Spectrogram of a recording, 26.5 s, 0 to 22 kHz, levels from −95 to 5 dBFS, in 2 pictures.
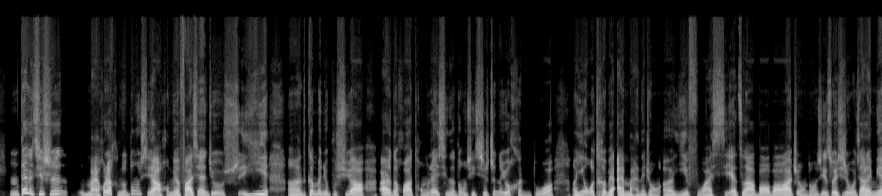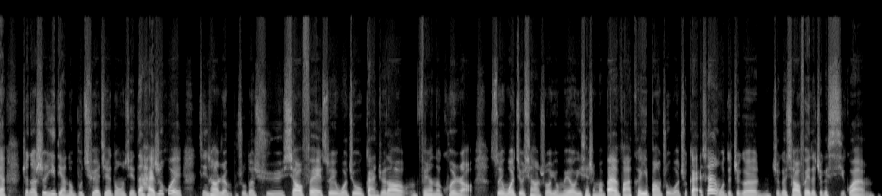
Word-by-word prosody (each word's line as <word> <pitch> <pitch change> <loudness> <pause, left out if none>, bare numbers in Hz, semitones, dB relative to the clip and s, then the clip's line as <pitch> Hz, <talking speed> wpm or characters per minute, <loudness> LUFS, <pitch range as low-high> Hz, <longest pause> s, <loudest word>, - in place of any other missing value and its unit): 嗯， 250 0 -4
但 410 0 +6
是 360 - +3
其 315 +3 0
实 320 0 -1 0.2
买 230 -3 +1
回 285 - +3
来 320 - +9
很 205 -10 -10
多 220 - -3
东 325 +7 -7
西 230 -11 -4
啊， 155 - +8
后 245 +8 -9
面 230 -2 +1
发 245 +1 +8
现 235 -5 0
就 205 -3 -3
是 - - -9
一， 270 +5 +1 0.3
嗯， 180 -1 0
根 295 0 +2
本 240 - -1
就 200 - -2
不 260 +5 -11
需 270 +3 -9
要， 245 -9 +7 0.2
二 285 -4 +5
的 215 - -1
话， 225 0 +4
同 190 0 -13
类 275 -1 +1
型 205 -4 -8
的 200 - -3
东 215 +2 -7
西 195 - -7
其 175 - -10
实 205 - -4
真 270 +6 -7
的 260 - -7
有 220 0 0
很 145 -11 -10
多。 180 +3 -1 0.3
嗯， 200 -1 -1
因 285 +6 -1
为 - - -1
我 - - +2
特 265 +7 -1
别 220 - +4
爱 245 +2 +4
买 175 -8 -3
那 185 - -4
种， 175 -4 -6
呃， 170 -1 -1
衣 225 +8 -4
服 180 -5 -12
啊、 175 0 +1
鞋 190 +3 -3
子 200 -3 -2
啊、 170 +1 +5
包 200 +2 +3
包 205 0 +4
啊 195 -1 +7
这 210 - -6
种 180 -5 -6
东 175 +3 -7
西， 180 -3 -4
所 225 - -1
以 - - +3
其 210 - -8
实 240 - -2
我 200 - -1
家 220 +3 +4
里 210 - +4
面 210 -1 +2 0.2
真 270 - -5
的 255 - -1
是 225 0 -2
一 275 +4 -2
点 200 -9 -2
都 180 - -4
不 210 +3 -8
缺 200 0 -3
这 225 - -5
些 - - 0
东 200 +1 -5
西， 190 -2 -5
但 245 +7 +2
还 185 -6 +4
是 305 +9 -4
会 295 - 0 0.2
经 255 -2 -7
常 215 -2 +2
忍 195 - -3
不 170 - -26
住 195 - -11
地 170 -2 -4
去 160 -3 -9
消 180 +4 +3
费， 175 -4 +2
所 205 +6 -4
以 - - +1
我 165 -4 -2
就 185 +1 -2
感 145 -3 -2
觉 165 +1 -3
到 175 -3 +2 0.2
非 190 - -3
常 180 -1 0
地 175 0 -4
困 210 +3 -2
扰。 155 - -3 0.3
所 205 - -4
以 200 - +2
我 180 -2 +2
就 195 +3 -2
想 165 -4 -3
说 185 +3 -4
有 175 - -4
没 165 +3 -3
有 190 -1 +2
一 175 - -1
些 190 +2 -2
什 175 -2 -7
么 160 0 -4
办 245 -1 +8
法 145 - +1
可 180 +4 0
以 175 -1 +5
帮 205 +4 0
助 220 -1 -6
我 170 -1 -5
去 255 - -12
改 - - +1
善 380 +1 +4
我 - - -3
的 160 +1 -7
这 190 +4 -5
个 160 -3 +1 0.2
这 170 0 -9
个 155 - -3
消 180 +2 +4
费 185 -1 +2
的 150 - -1
这 165 +2 -6
个 160 - -4
习 125 - -9
惯。 155 +3 0
200 Hz, 335 characters per minute, -24 LUFS, 175-230 Hz, 0.3 s, 来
